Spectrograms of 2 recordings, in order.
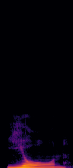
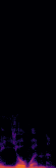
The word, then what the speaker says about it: yawn: yawn now top tip it looks like there's a w in there but that a and w together is what gives us the or vowel so don't try and pronounce a wha in this word don't say johan that sounds um a little funky so the a and the w is represented by an or vowel in the word yawn don't forget to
